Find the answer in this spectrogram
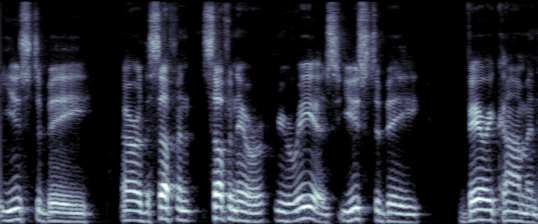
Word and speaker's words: sulfonylurea: There are medications right here that are called sulfonylureas. You might be familiar with those. And we'd usually pronounce it sulfonylurea.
